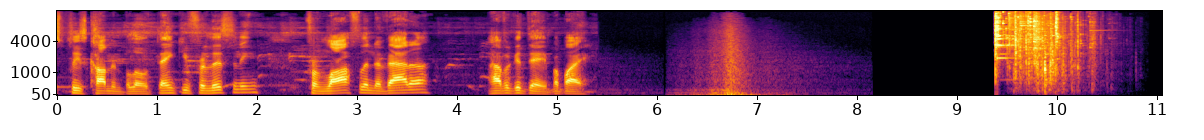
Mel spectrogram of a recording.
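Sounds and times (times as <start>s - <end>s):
glass fragments clinking: 9.4s - 10.7s
glass shattering: 9.4s - 10.8s.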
